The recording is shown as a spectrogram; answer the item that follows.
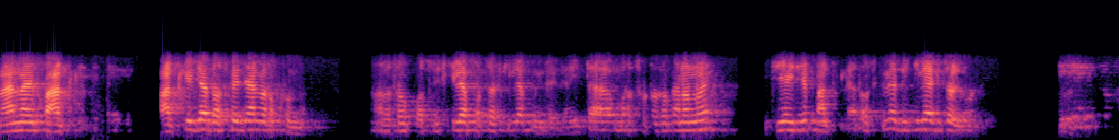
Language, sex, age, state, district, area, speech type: Odia, male, 45-60, Odisha, Dhenkanal, rural, conversation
